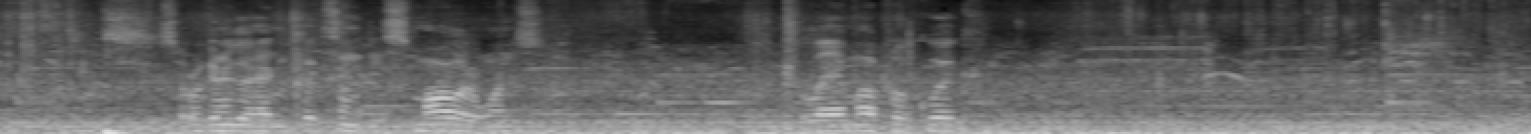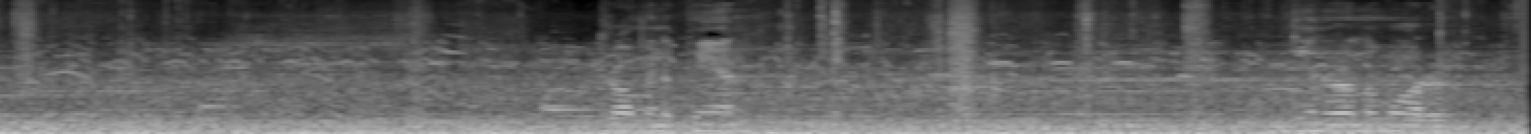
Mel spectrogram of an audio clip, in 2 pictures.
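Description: A man talks casually nearby, outdoors.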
